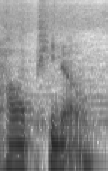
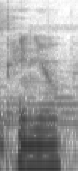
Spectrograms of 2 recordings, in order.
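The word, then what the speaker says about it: jalapeño: So like my whole life I call it jalapeno. Like I can jalapeno peppers. And then at some point in adulthood, I don't know, internalized that it's supposed to be jalapeno. So now I say peño, which probably is still like really bad butchering of the Spanish word.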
